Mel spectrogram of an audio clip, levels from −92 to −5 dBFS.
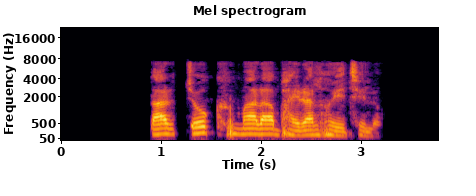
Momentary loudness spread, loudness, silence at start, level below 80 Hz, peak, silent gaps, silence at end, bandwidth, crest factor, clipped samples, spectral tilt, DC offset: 8 LU; -19 LUFS; 0.9 s; -60 dBFS; -2 dBFS; 1.18-1.24 s; 0.6 s; 7.6 kHz; 18 dB; under 0.1%; -5 dB/octave; under 0.1%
